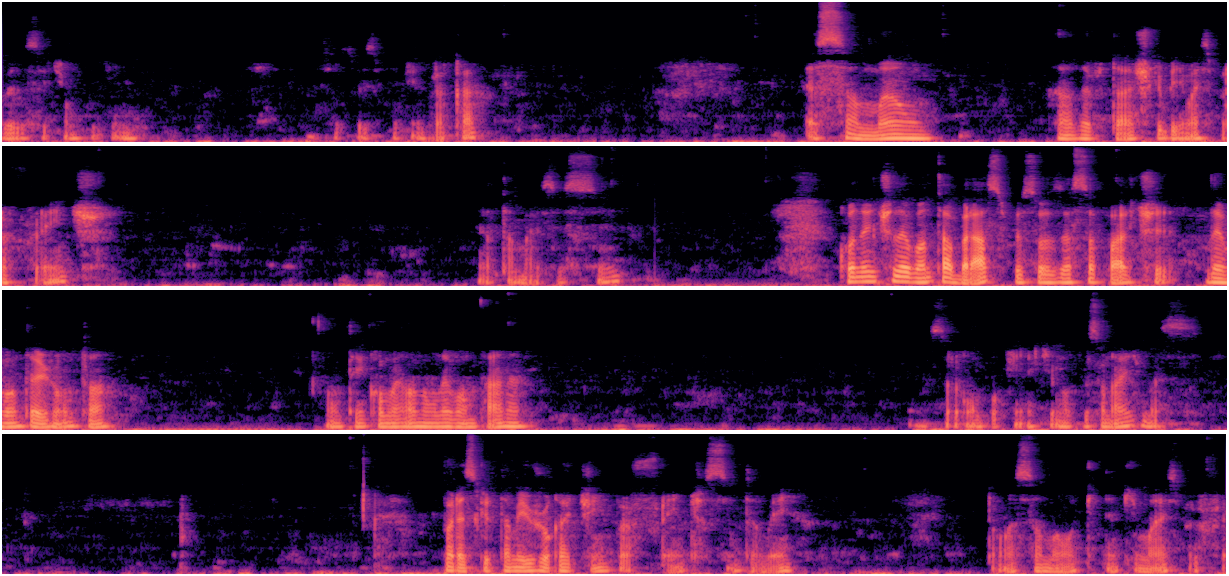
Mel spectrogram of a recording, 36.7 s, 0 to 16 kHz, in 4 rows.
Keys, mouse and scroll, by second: 4.2 middle click, 5.6 click, 6.1 middle click, 7.0 click, 8.3 middle click, 8.9 g, 10.1 middle click, 11.9 middle click, 11.9 r, 12.3 middle click, 13.0 middle click, 13.0 r, 13.8 g, 15.7 KP_1, 16.3-16.8 scroll up 6, 17.5 click, 18.3 middle click, 18.7 r, 21.4 shift+middle click, 22.1 click, 22.9 r, 26.8-27.5 scroll down 3, 27.1 middle click, 27.5 shift+middle click, 27.9 middle click, 30.1 click, 31.1 KP_3, 31.9 r, 33.2-34.0 scroll down 1, 34.0 click, 34.0 scroll down 2, 35.9 g.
